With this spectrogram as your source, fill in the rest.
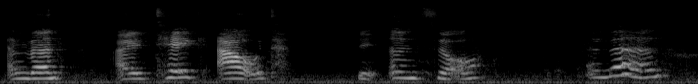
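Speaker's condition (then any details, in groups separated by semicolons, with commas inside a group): Cerebral palsy; uses crutches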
